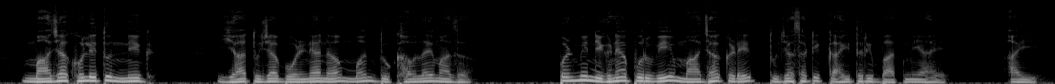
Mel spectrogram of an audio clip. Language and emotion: Marathi, sad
